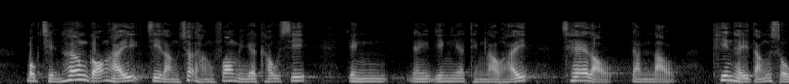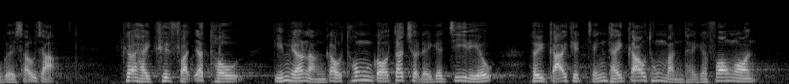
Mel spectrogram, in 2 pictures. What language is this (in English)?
Cantonese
